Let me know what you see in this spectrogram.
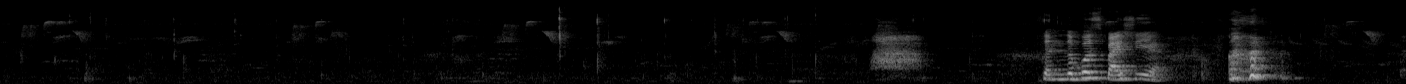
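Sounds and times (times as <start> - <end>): small birds chirping: 0.0 - 14.0
soft clicks from eating: 0.2 - 4.7, 5.4 - 8.4.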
